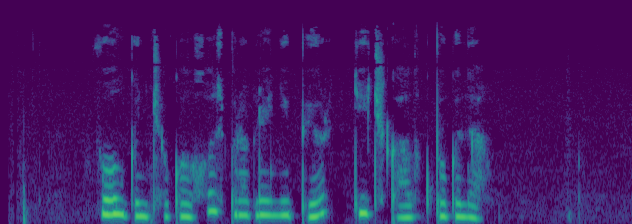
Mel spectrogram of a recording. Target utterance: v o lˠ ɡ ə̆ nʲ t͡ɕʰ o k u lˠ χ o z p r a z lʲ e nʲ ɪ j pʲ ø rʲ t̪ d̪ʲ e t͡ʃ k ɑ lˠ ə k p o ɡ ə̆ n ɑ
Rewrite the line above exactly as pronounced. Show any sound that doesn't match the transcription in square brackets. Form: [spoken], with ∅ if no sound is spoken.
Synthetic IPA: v o lˠ ɡ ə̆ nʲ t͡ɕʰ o k [o] lˠ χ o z p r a [v] lʲ e nʲ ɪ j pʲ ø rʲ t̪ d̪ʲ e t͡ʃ k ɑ lˠ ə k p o ɡ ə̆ n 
